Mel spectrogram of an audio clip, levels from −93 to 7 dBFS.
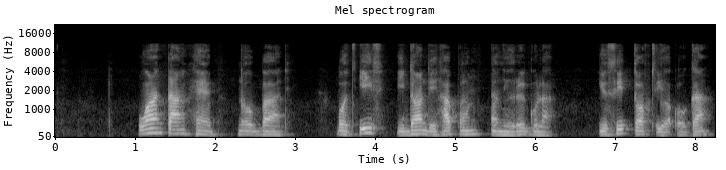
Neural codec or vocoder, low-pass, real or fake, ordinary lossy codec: codec, 24 kHz, 3 kbps, HILCodec; 10.8 kHz; fake; none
